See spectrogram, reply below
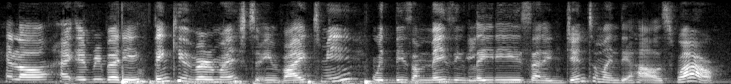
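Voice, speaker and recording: A woman from Uganda speaks in a somewhat high voice. She is an earnest, lively guest in a live online chat, heard through a video call. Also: normal speed, few pauses, background noise. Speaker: guest, digital business coach.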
